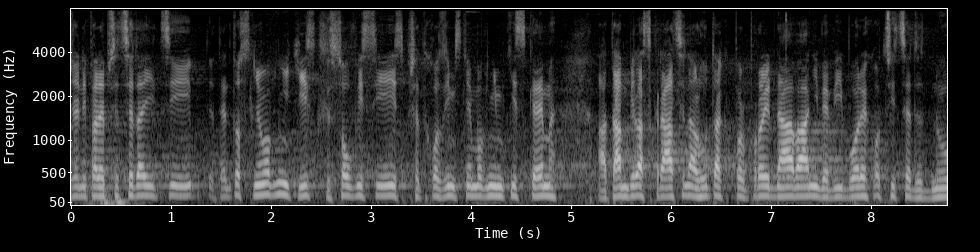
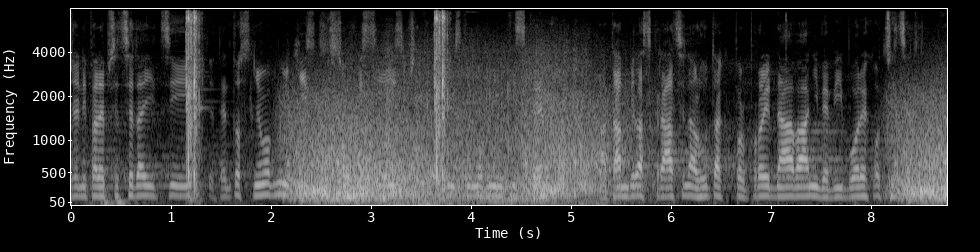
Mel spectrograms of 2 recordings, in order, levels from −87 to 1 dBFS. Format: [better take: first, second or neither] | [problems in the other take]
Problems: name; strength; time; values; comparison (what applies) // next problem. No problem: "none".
first | background sound (Splash, splatter + Camera); 3 dB above the speech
